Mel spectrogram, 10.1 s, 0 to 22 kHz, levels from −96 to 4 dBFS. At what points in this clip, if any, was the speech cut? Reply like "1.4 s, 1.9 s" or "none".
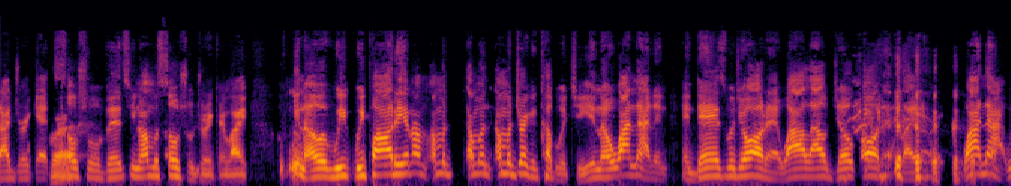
5.6 s, 6.7 s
